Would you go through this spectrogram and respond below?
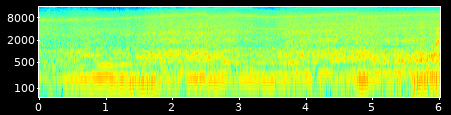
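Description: A Formula 1 race car engine in the video game F1 2018, racing at Australia, screaming loudly and steadily at high revs with rising pitch sweeps as it accelerates and shifts up through the gears, with no talk.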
